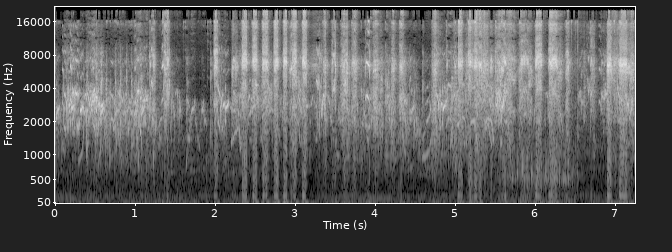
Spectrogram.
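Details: Budgerigar chatter, dense and high-pitched, packed with rapid clicks and squeaky warbled notes that run on continuously, pausing only briefly.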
